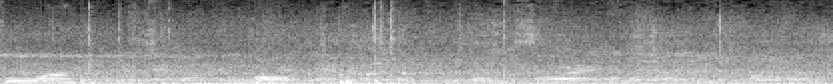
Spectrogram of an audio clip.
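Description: Indistinct background chatter of many people in a large hall, with a couple of brief knocks about halfway through.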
